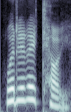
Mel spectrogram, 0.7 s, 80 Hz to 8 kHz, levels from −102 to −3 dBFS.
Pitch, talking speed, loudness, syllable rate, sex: 265 Hz, 420 wpm, -15 LUFS, 8.8 syllables/s, female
